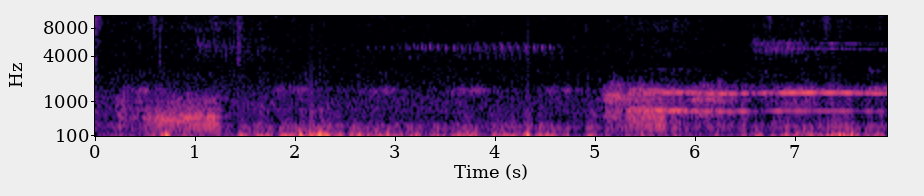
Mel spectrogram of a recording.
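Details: Someone snoring loudly while asleep, recorded on a Nokia N8: rough, buzzing breaths with some whistling, tonal snores over steady low rumbling and handling noise.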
